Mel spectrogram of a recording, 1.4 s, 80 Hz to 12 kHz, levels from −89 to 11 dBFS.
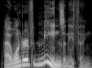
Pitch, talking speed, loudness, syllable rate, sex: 140 Hz, 260 wpm, -16 LUFS, 7.1 syllables/s, male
